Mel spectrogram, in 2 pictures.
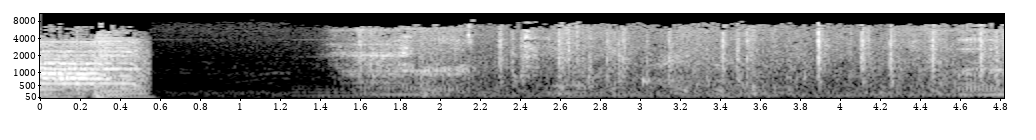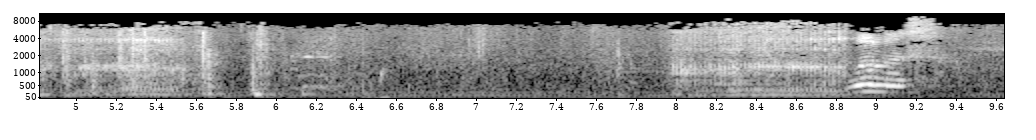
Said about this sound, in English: Stop snoring so hard. You're gonna suck your pillow right up into your nose.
